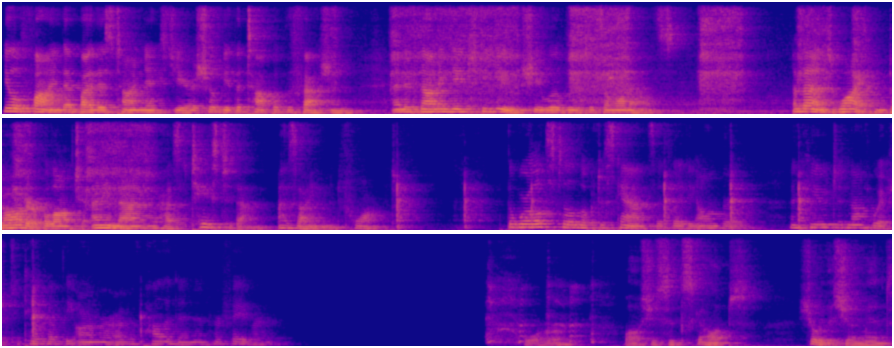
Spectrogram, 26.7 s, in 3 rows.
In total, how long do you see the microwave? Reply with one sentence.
You can't hear the microwave here.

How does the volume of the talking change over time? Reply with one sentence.
The volume of the talking goes down.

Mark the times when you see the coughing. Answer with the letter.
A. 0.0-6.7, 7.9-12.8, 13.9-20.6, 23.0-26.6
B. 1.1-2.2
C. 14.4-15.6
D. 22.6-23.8
D.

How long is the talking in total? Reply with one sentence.
The talking can be heard for 22 seconds in total.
